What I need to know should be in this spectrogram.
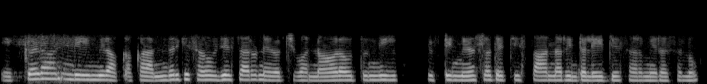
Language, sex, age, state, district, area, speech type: Telugu, female, 18-30, Telangana, Ranga Reddy, urban, conversation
